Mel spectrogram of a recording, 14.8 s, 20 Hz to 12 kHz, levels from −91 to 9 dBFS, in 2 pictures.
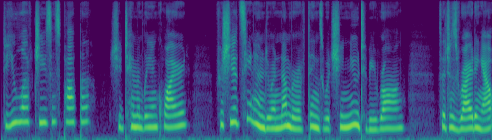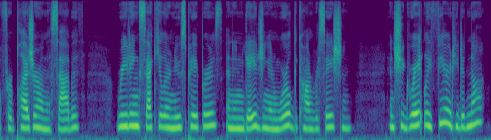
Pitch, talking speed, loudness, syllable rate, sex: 250 Hz, 185 wpm, -18 LUFS, 5.8 syllables/s, female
